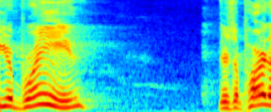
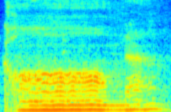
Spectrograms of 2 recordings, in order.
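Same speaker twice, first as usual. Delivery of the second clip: much softer, low soothing calm down; 6 semitones lower, 11 dB quieter than usual. Shown as a demonstration. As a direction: ease them down gently. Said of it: "You said it so calm. It's like I'm in a spa".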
